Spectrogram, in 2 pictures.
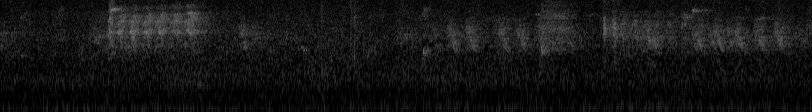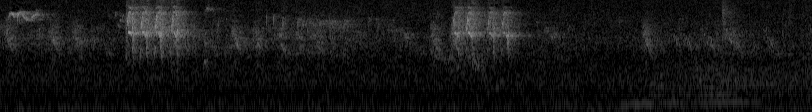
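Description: Near silence with a low hum and faint bird chirps, including a few short bursts of rapid high trilling.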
